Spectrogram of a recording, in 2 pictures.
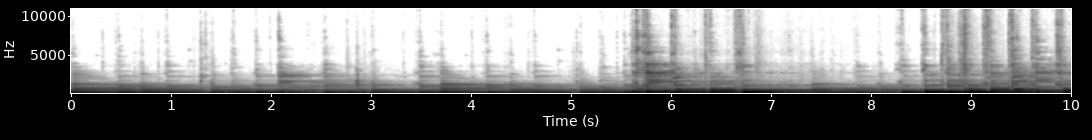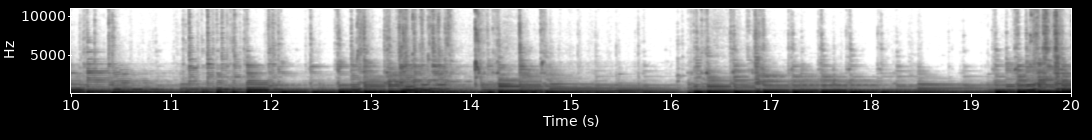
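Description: Solo nylon-string classical guitar. It opens with slow bass notes and sustained chords, then from about five seconds in plays louder, faster melodic runs over the changing bass notes.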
